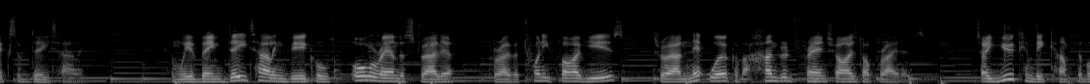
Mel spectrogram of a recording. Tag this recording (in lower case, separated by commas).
music, speech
